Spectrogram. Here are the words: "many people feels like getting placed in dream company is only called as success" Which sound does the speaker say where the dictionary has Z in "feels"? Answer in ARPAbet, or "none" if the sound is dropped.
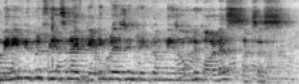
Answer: S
